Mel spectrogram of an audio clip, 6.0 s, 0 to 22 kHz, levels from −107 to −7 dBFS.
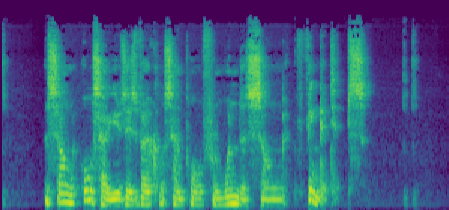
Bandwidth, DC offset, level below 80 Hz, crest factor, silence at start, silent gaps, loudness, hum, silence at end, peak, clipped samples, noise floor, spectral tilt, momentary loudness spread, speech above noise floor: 15.5 kHz; under 0.1%; -64 dBFS; 18 dB; 0.05 s; none; -20 LUFS; none; 0.45 s; -4 dBFS; under 0.1%; -68 dBFS; -3.5 dB/octave; 10 LU; 47 dB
